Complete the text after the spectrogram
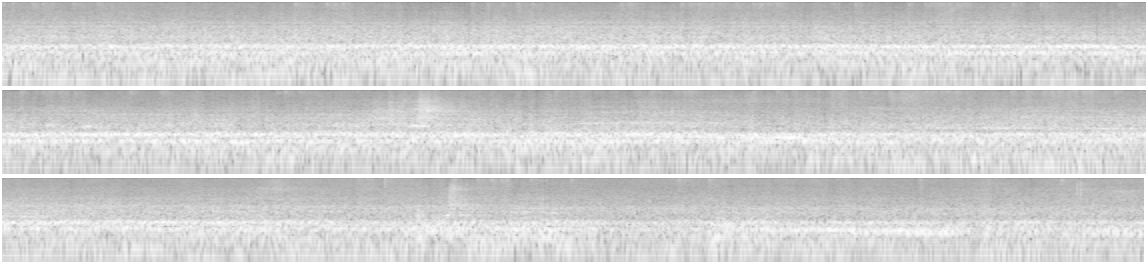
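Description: A train rumbles steadily along the tracks from inside a carriage.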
